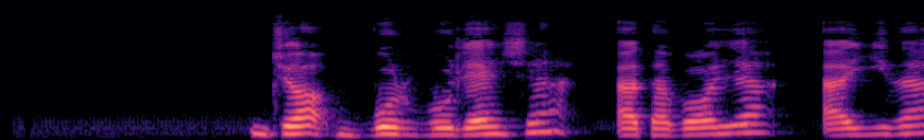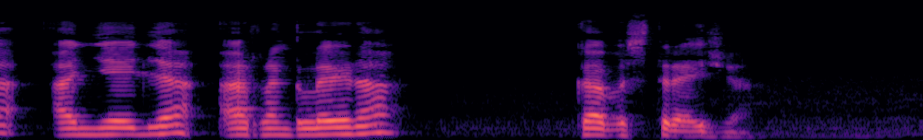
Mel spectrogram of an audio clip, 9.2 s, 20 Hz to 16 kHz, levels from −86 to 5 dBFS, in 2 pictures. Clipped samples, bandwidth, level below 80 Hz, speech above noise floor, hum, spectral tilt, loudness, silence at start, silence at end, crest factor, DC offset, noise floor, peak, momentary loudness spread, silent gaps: under 0.1%; 9.2 kHz; -84 dBFS; 47 dB; none; -6.5 dB/octave; -27 LUFS; 1.25 s; 0.9 s; 20 dB; under 0.1%; -73 dBFS; -8 dBFS; 11 LU; none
